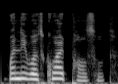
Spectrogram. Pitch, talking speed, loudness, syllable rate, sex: 230 Hz, 205 wpm, -15 LUFS, 7.7 syllables/s, female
